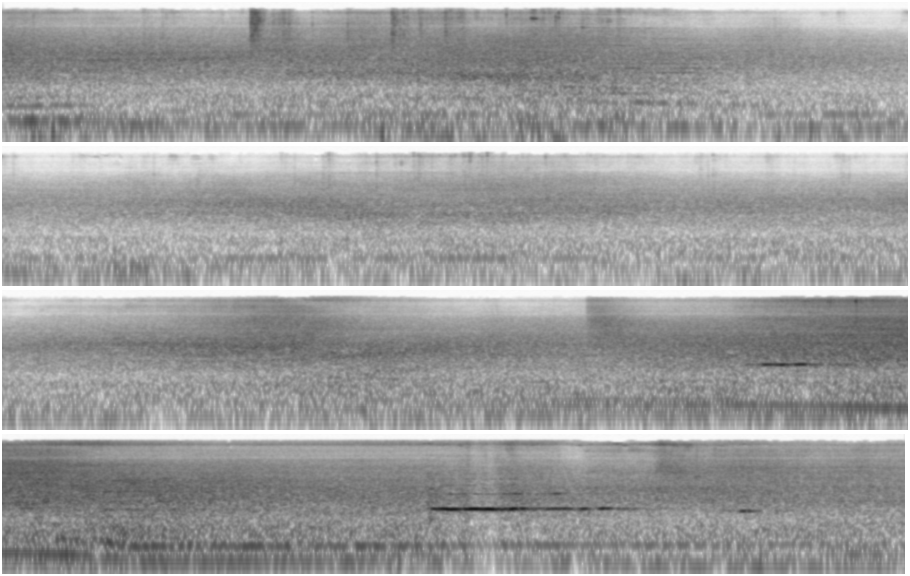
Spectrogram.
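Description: Traffic hums steadily along a city street outdoors.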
